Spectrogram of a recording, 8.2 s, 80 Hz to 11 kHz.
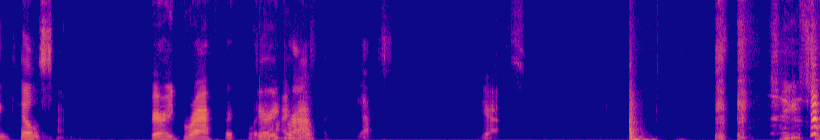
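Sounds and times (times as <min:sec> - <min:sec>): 
speech: 0:00.0 - 0:00.7, 0:01.5 - 0:03.9, 0:04.8 - 0:05.1, 0:07.2 - 0:08.2
woman slamming her drink down on a table: 0:06.3 - 0:06.6.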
